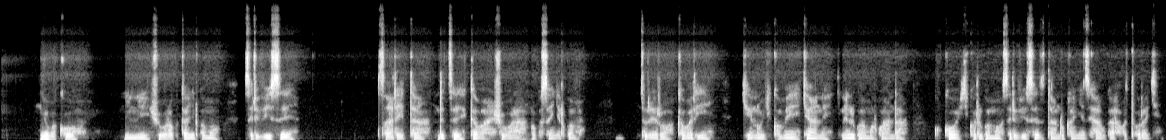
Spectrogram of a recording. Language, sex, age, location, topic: Kinyarwanda, male, 36-49, Musanze, government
